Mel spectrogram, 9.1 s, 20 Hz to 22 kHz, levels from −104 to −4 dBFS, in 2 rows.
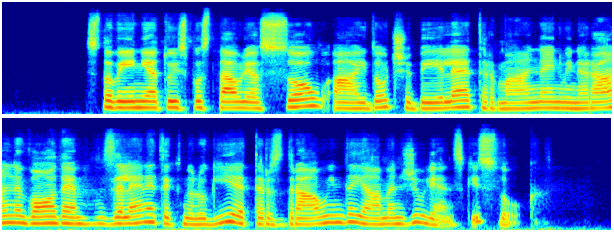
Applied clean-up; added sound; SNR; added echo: neural mask model DeepFilterNet 3.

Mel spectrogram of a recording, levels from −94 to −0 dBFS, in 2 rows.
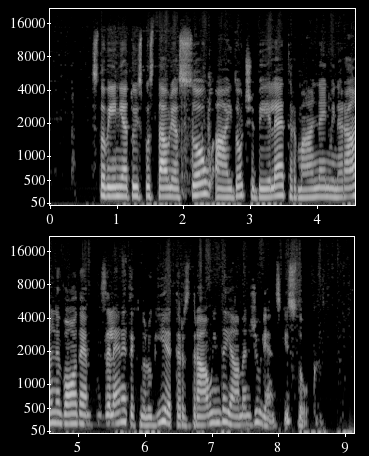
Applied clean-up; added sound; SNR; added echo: classical method spectral subtraction.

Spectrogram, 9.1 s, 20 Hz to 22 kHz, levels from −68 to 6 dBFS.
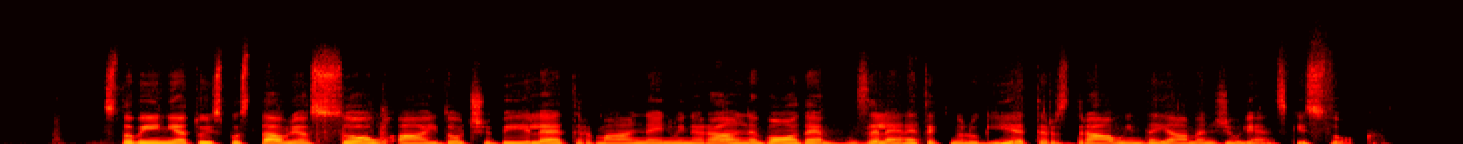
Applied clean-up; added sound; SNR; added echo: neural mask model RNNoise.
